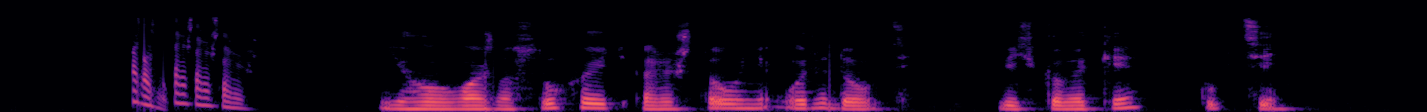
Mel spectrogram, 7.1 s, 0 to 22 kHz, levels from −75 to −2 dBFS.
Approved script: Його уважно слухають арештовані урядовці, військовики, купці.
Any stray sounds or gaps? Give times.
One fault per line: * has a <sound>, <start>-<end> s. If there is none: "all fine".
* has a chirp, 0.7-1.3 s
